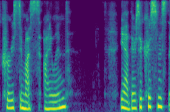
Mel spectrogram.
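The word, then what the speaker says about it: Kiritimati: be in the chat it's spelled i believe like this but it's pronounced christmas in the language it's something like that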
